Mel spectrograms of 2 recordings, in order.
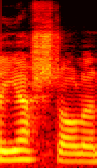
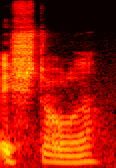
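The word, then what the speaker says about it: Y'shtola: I've always called her Yashtola, not Ishtola. Okay. I'm just pronouncing everyone's names wrong.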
